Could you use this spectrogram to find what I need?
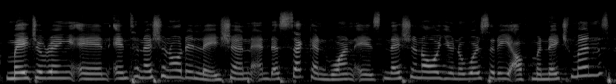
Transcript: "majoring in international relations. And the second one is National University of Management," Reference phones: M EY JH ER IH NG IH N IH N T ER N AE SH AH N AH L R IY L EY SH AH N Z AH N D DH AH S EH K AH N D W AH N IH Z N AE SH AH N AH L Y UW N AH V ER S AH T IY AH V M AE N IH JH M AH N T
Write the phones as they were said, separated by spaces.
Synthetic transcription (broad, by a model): M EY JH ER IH NG IH N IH N T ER N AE SH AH N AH L R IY L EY SH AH N AH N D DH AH S EH K AH N D W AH N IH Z N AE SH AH N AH L Y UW N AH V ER S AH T IY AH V M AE N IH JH M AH N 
